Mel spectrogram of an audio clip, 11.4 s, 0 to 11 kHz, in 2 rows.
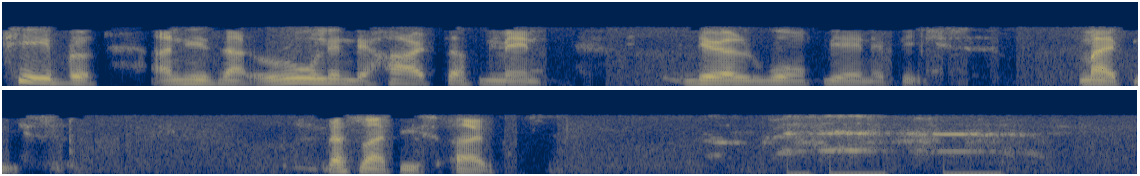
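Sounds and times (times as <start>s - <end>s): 
speech: 0.1s - 2.8s, 3.4s - 6.1s, 7.3s - 8.3s
rooster crowing: 9.2s - 11.0s.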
